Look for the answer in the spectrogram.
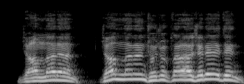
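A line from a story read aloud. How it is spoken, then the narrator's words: Shouting. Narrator (Turkish): diye bağırdı Nikolay Petrovic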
